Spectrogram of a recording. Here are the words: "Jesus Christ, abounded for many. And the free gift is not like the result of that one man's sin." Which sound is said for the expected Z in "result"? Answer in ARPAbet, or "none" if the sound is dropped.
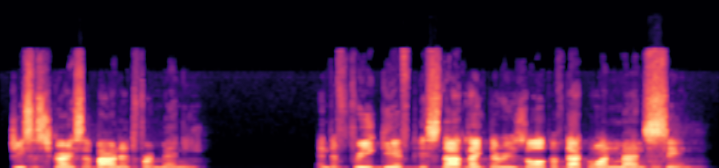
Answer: Z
